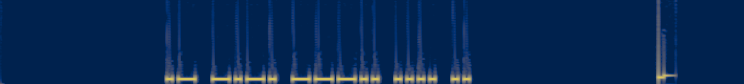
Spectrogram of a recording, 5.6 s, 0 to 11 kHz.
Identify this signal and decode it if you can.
Morse code, heard as a keyed tone, about 27 wpm, 700 Hz. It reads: AC8HI
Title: USA Call Signs - 5 Characters - 6x Character Spacing - 28wpm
